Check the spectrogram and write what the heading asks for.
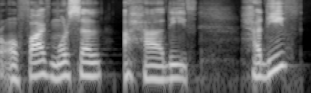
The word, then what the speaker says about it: hadith: five more cell ahadith hadith singular hadith multiple hadiths that's how you say it in arabic ahadith multiple singular hadith a hadith so there are around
